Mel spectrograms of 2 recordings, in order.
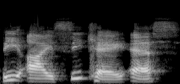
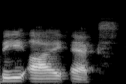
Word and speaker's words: Bixler: I'm Bixler. That's Bicks, not Bix.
